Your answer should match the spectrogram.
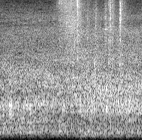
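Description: Steady traffic noise with no clear single event.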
